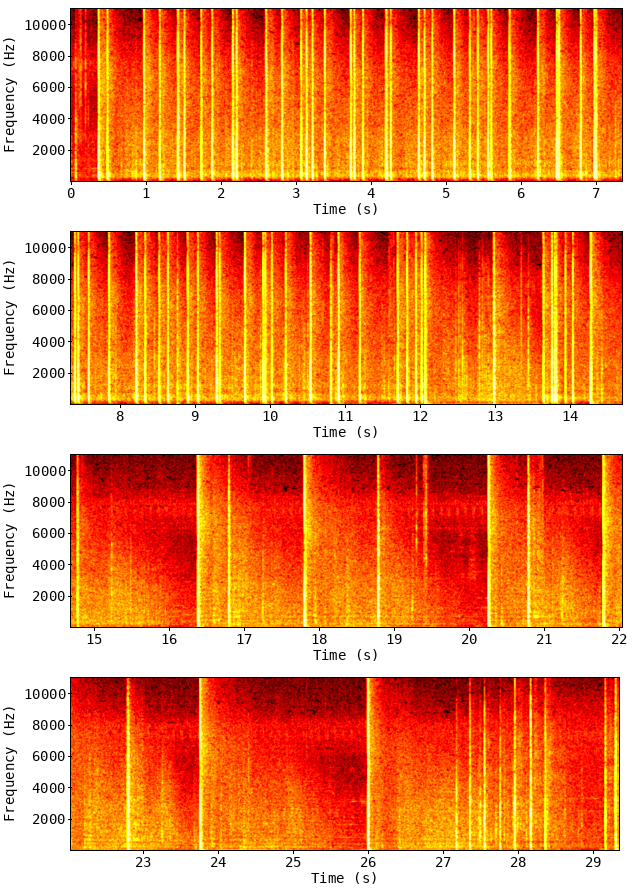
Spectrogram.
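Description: Aerial fireworks display: a dense, rapid barrage of shell bursts over continuous crackling for roughly the first twelve seconds, then sparser, separate loud bangs with crackling between them.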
